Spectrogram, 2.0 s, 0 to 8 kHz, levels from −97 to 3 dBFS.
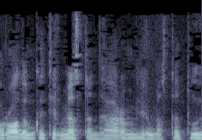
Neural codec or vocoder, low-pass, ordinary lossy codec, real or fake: codec, 16 kHz, 6 kbps, DAC; 7.2 kHz; MP3, 32 kbps; fake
